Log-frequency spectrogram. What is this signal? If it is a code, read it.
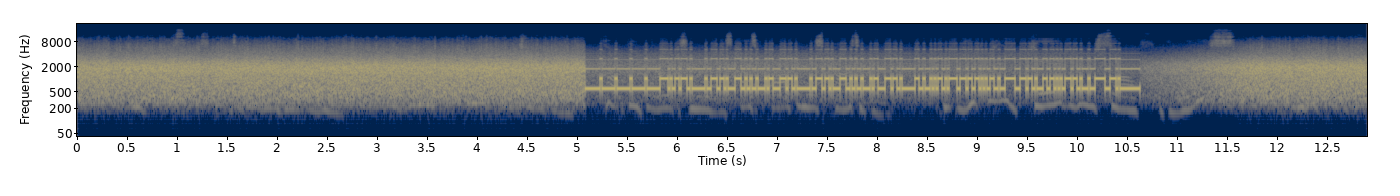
RTTY (50 baud, 450 Hz shift), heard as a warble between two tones, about 820 Hz centre, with speech in English. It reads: AGN? AGN? PSE RPT UR QTH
